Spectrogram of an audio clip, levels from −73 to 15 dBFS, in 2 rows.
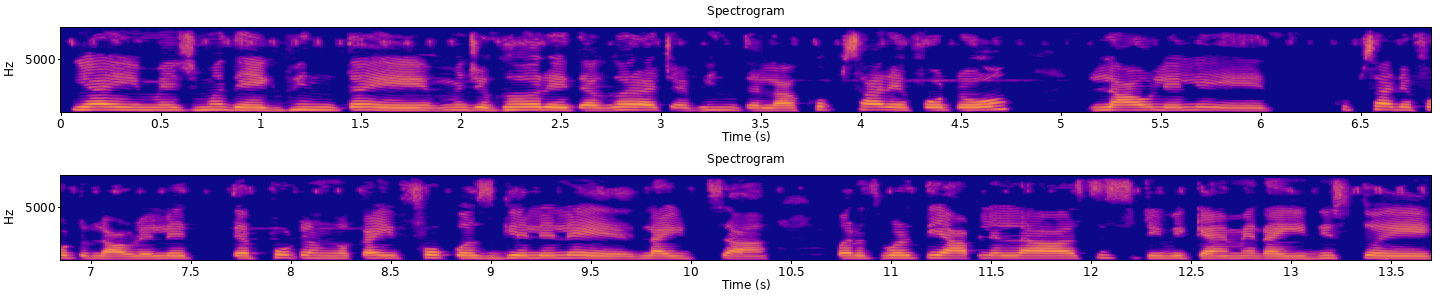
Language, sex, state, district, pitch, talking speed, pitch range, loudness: Marathi, female, Maharashtra, Dhule, 245 Hz, 170 wpm, 225-255 Hz, -14 LUFS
